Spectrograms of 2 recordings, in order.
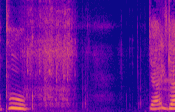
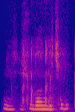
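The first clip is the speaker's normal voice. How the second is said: ordinary delivery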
